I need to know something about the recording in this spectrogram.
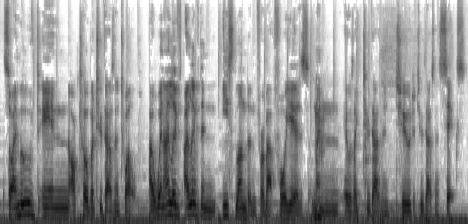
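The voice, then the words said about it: Blended Danish, English and American accent. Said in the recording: “this amalgamated accent”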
